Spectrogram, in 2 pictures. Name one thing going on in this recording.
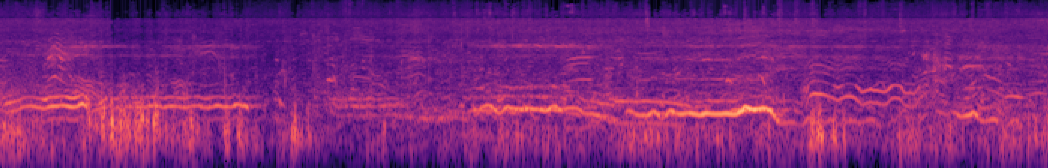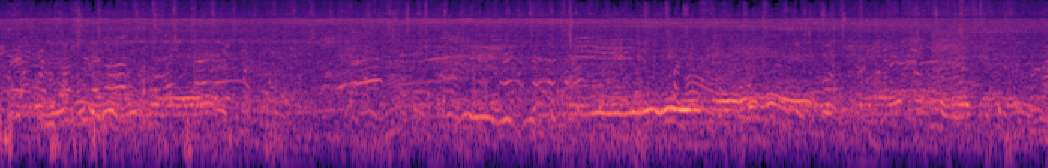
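A flute plays a wavering melody through loudspeakers outdoors.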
